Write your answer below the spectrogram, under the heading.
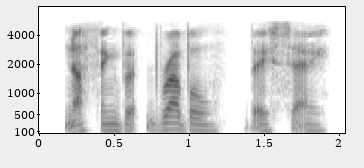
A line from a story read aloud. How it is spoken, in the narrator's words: Manon muttered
